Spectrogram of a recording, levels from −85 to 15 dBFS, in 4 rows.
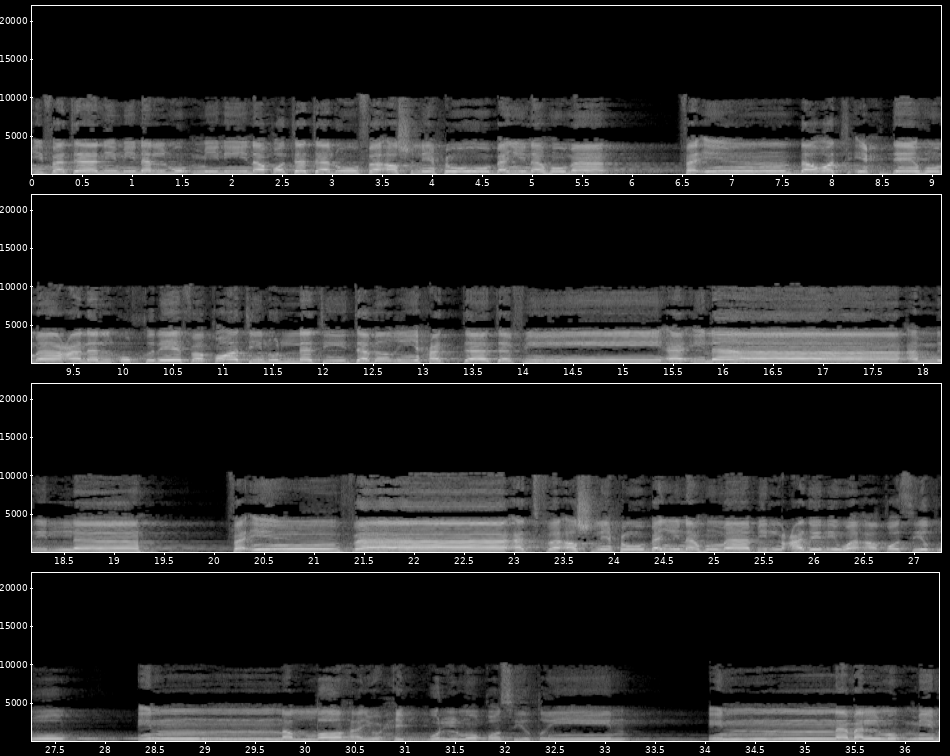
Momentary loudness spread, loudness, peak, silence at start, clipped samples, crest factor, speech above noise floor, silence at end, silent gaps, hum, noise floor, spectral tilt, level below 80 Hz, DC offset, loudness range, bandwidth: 10 LU; -15 LUFS; 0 dBFS; 0 s; under 0.1%; 14 dB; 29 dB; 0 s; none; none; -44 dBFS; -4 dB/octave; -66 dBFS; under 0.1%; 7 LU; 11 kHz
